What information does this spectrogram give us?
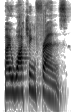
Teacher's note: watching Friends, stress is on 'Friends'. Notice the R sound here, round your lips, and make sure that the transition between the F and the R is smooth: Friends, Friends, by watching Friends.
